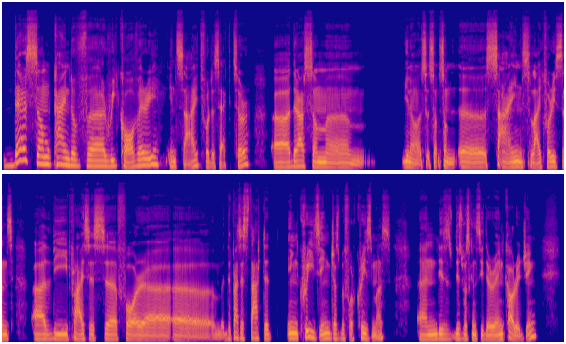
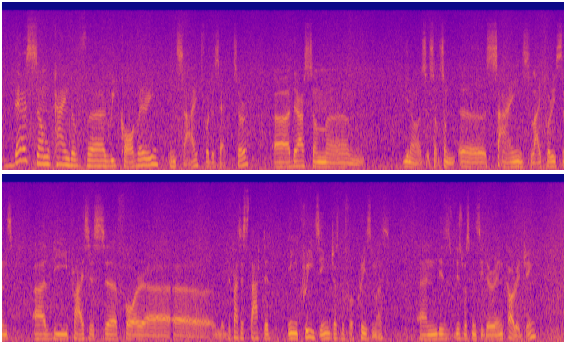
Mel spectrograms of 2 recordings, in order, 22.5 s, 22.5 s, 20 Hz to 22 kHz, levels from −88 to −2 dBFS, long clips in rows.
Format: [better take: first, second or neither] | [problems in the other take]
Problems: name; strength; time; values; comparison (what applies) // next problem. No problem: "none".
first | hiss; loud; throughout; 7 dB below the speech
